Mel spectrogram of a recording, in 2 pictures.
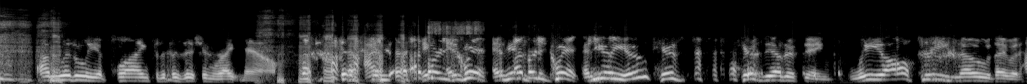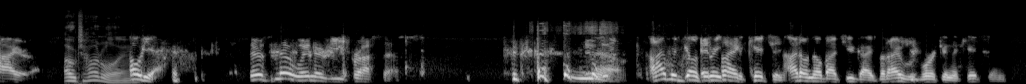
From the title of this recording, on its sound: On the phone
